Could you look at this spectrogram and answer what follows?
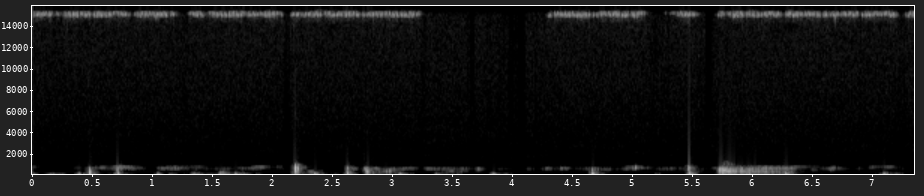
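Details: Belly sounds after skipping lunch, hungry: bubbly pops, gurgles and squeaky rumbles in a quiet room; normal hunger borborygmi.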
